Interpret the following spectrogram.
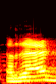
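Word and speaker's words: read: V2 V3 जो है, पर इनका उच्चारण जो है वो अलग होता है। इसका रेड रेड ऐसे बाद में इसका उच्चारण बदल जाता है, यहां पे इसको रीड बोल रहे हैं, रेड रेड ऐसे हो जाता है।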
